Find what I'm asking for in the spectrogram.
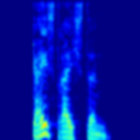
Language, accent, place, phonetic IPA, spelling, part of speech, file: German, Germany, Berlin, [ˈɡaɪ̯stˌʁaɪ̯çstn̩], geistreichsten, adjective, De-geistreichsten.ogg
- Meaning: 1. superlative degree of geistreich 2. inflection of geistreich: strong genitive masculine/neuter singular superlative degree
